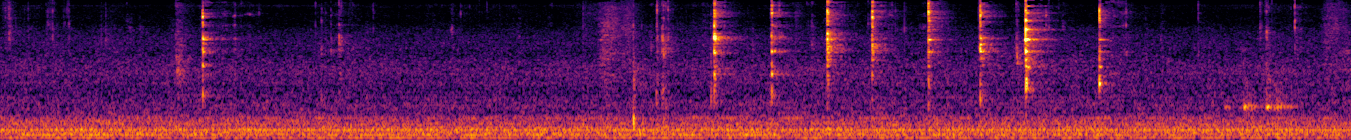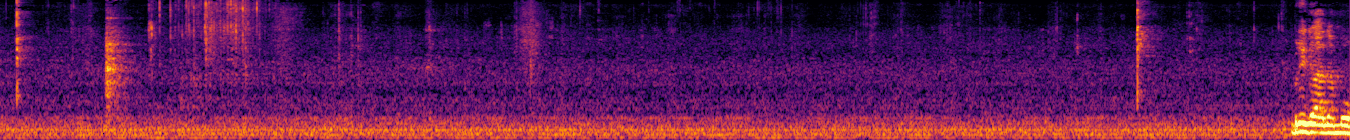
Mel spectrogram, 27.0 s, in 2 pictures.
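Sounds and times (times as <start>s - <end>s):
faint steady hum: 0.0s - 27.0s
crunching crisp lettuce: 15.0s - 26.5s.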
